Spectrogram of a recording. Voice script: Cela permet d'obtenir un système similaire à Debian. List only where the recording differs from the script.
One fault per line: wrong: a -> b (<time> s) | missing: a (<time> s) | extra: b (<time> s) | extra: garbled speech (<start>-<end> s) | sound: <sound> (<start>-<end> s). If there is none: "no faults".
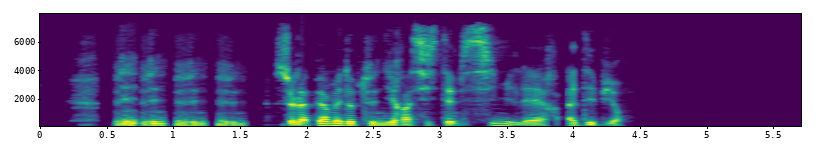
sound: laugh (0.6-1.6 s)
